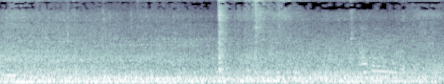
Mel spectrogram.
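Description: Steady low rumble of a nearby vehicle engine running, with a couple of sharp clicks or knocks about halfway through.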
